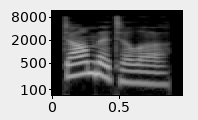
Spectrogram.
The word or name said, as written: domitilla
